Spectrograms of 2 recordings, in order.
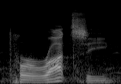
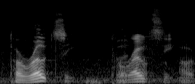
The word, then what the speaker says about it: Pirozzi: probably the pirosi family I think I pronounced that parazzi the last time and they they corrected me I think they corrected me to perotzi but it was the O was more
